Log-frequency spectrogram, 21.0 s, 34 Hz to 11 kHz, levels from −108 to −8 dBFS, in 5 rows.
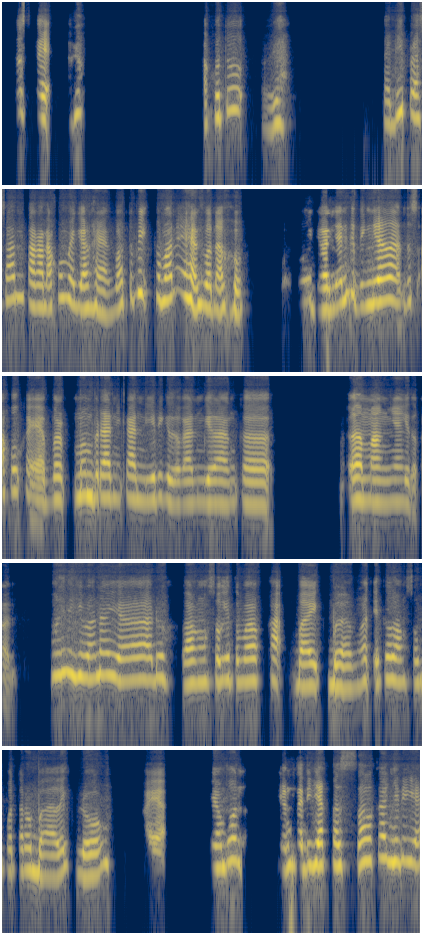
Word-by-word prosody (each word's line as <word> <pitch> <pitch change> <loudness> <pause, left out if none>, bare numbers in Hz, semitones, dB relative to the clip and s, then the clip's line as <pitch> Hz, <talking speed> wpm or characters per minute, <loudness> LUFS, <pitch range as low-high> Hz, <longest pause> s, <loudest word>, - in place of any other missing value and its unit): Terus 335 -2 -8
kayak, 275 -3 +2 0.2
duh 320 +2 -5 1.2
Aku 285 - -8
tuh, 365 +1 -3 0.4
yah 240 -2 -4 0.9
tadi 240 +5 -4
perasaan 330 +2 -2
tangan 270 -5 +2
aku 355 - -5
megang 280 -7 +2
handphone, 235 +5 -3
tapi 410 +4 +2
kemana 340 -2 +4
ya - - +6
handphone 260 -6 +4
aku? 240 -2 -1 0.7
Oh, 315 - -7
jangan-jangan 265 +8 +4
ketinggalan, 315 +1 +6
terus 315 - -9
aku 285 +1 -2
kayak - - -2
ber 225 0 +1
memberanikan 240 -2 +1
diri 220 +2 -3
gitu 210 -4 -3
kan, 200 +1 -4
bilang 200 -1 -2
ke, 205 -1 -8 1.0
eee, 225 +1 +6
mangnya 205 -1 0
gitu 200 -1 -9
kan, - - -13 0.4
"Mang 320 - +1
ini - - +5
gimana 305 +1 +2
ya?" 280 -4 +1 0.3
Aduh, 290 +1 -3
langsung 250 +2 -1
itu 260 - -11
mah, 260 +1 +1
Kak, 255 -2 0
baik 225 -1 +1
banget, 225 +2 -2
itu 285 - -2
langsung 260 -2 -1
putar 240 -1 -8
balik 210 +3 -2
dong. 215 +8 -1 0.3
Kayak, - - -1 0.5
ya 265 - -3
ampun, 335 +3 +2 0.4
yang 260 +3 -1
tadinya 285 +1 +6
kesel 285 +2 +2
kan 365 -1 +3
jadi 320 +1 +3
260 Hz, 165 wpm, -25 LUFS, 225-300 Hz, 1.2 s, ya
